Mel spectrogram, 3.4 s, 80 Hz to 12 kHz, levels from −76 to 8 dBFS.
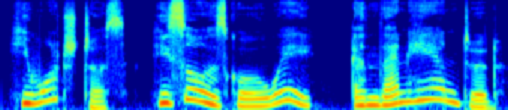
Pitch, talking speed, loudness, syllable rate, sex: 235 Hz, 210 wpm, -19 LUFS, 5.4 syllables/s, female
